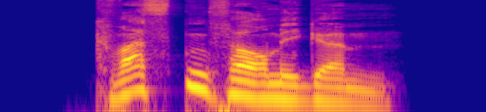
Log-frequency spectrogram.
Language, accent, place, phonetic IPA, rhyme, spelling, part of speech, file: German, Germany, Berlin, [ˈkvastn̩ˌfœʁmɪɡəm], -astn̩fœʁmɪɡəm, quastenförmigem, adjective, De-quastenförmigem.ogg
- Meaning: strong dative masculine/neuter singular of quastenförmig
